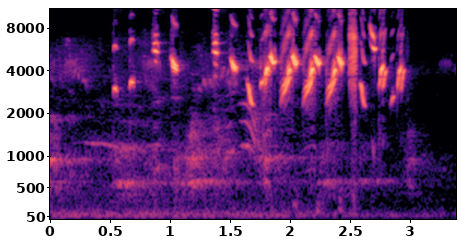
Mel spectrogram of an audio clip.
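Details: Wild-caught goldfinch kept in a cage gives a short, softer phrase of high sharp chirps that quicken into a tumbling twitter, ending abruptly after about three seconds.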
